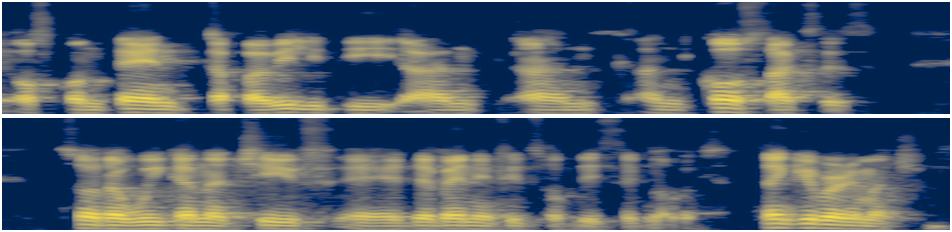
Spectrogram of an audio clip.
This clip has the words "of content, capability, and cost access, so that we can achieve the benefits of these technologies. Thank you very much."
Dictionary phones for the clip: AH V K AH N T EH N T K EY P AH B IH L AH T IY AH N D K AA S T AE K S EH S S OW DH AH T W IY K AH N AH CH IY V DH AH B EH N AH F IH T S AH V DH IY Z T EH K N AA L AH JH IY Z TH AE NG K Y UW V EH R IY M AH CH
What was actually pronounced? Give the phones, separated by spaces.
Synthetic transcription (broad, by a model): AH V K AH N T EH N T K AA P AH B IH L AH T IY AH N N K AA S T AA K S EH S S OW DH AH T W IY K AH N AH CH IY V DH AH B EH N AH F IH T S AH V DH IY S T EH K N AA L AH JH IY TH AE NG K Y UW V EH R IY M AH CH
